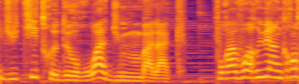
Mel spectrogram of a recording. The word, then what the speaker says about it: mbalax: Un style tout particulier retient notre attention, le mbalax, prononcé mbala.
